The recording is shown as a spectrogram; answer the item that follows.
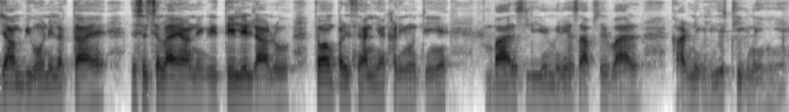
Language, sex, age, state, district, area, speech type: Hindi, male, 60+, Madhya Pradesh, Gwalior, rural, spontaneous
